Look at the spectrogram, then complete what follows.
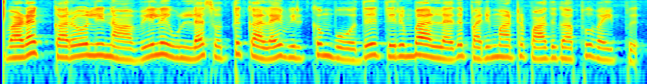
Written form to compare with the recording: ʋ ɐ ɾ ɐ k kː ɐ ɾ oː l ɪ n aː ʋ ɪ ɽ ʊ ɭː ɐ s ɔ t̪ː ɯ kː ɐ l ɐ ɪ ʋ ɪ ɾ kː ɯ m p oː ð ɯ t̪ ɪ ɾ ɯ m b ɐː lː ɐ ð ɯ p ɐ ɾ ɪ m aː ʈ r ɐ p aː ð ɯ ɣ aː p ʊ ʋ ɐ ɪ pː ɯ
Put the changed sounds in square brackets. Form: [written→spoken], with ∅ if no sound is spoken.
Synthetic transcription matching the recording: ʋ ɐ [ɾ→ɽ] ɐ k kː ɐ ɾ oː l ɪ n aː ʋ ɪ [ɽ→l] ʊ ɭː ɐ s ɔ t̪ː ɯ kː ɐ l ɐ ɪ ʋ ɪ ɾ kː ɯ m p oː ð ɯ t̪ ɪ ɾ ɯ m b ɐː lː ɐ ð ɯ p ɐ ɾ ɪ m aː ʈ r ɐ p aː ð ɯ ɣ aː p [ʊ→ɯ] ʋ ɐ ɪ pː ɯ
